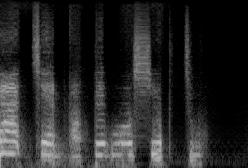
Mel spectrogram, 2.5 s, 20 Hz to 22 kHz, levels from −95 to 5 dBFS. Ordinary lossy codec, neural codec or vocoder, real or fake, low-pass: none; codec, 44.1 kHz, 0.9 kbps, DAC; fake; none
